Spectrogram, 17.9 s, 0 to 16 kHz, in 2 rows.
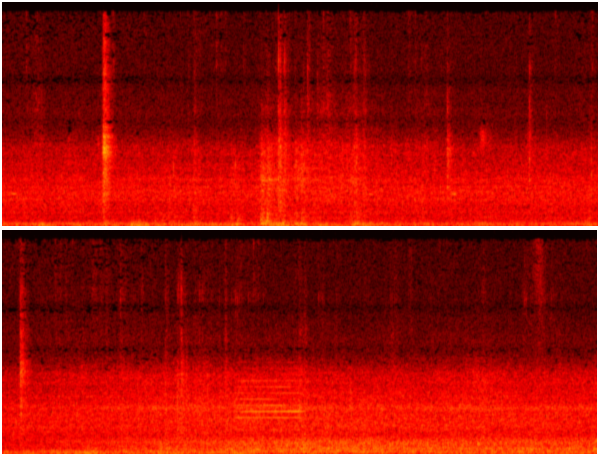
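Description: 485-series electric train running at speed, heard from the driver's cab: a steady rumble of wheels on rail with a few sharp clicks early on, growing fuller and more even once the train is in the tunnel.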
